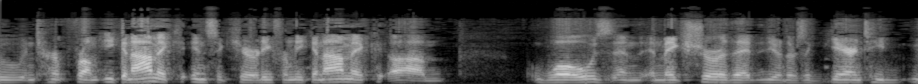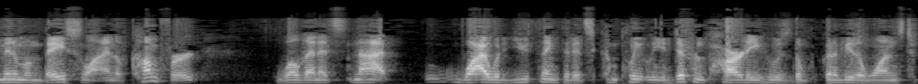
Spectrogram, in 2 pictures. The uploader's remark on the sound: Recorded at the Mises Institute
